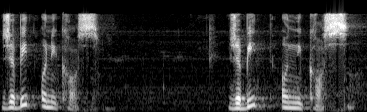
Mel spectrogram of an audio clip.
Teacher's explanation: if the next sound is vowel, then the N is simply pronounced with an N sound, and then you connect it with the next vowel sound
